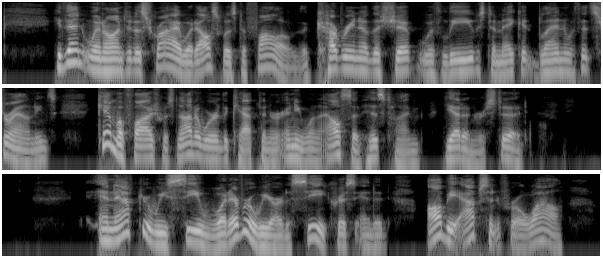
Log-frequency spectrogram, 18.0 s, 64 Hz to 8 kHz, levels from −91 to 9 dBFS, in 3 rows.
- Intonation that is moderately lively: Yes, average, 4.7 semitones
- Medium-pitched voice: No, low, 125 Hz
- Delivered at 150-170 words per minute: No, average, 185 wpm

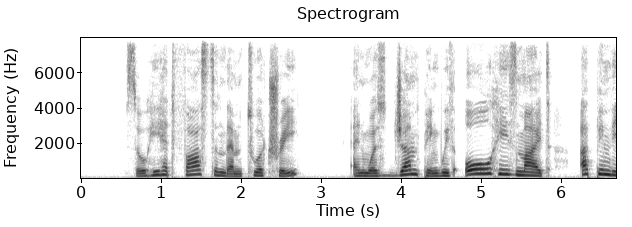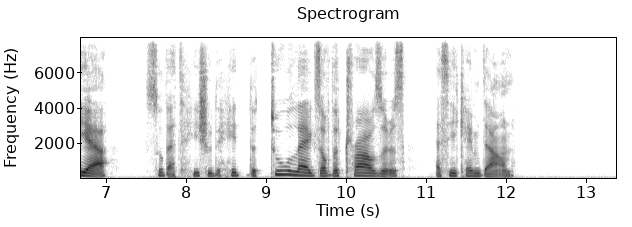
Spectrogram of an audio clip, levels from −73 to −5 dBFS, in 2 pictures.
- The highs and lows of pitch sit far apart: Yes, wide, 6.4 semitones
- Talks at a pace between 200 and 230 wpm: No, average, 150 wpm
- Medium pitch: Yes, medium, 165 Hz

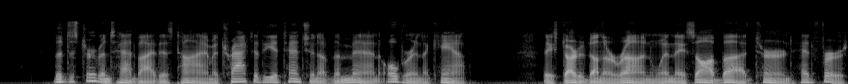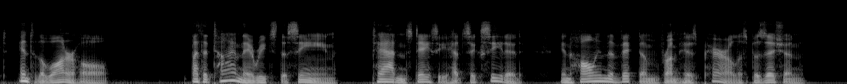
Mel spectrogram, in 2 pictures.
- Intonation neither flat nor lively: No, wide, 8.0 semitones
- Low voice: Yes, very low, 85 Hz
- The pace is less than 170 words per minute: No, average, 185 wpm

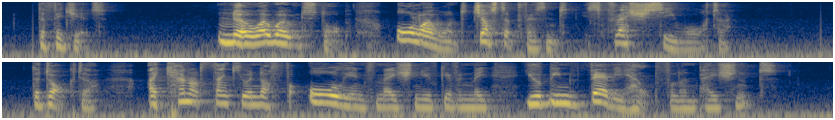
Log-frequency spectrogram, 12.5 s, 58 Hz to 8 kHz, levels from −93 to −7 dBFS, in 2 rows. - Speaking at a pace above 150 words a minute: Yes, average, 185 wpm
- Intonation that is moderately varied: No, wide, 7.4 semitones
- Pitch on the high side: Yes, high, 195 Hz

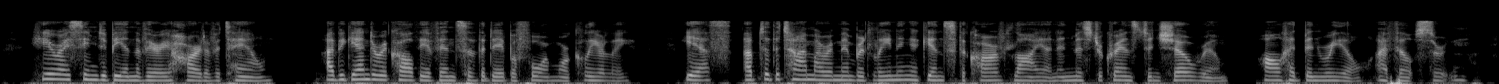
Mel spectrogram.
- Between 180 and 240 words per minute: Yes, average, 190 wpm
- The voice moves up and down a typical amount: No, narrow, 2.2 semitones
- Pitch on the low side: No, high, 190 Hz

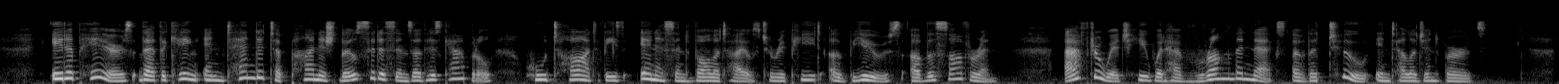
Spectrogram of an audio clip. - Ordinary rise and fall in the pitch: No, wide, 6.3 semitones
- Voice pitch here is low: No, high, 190 Hz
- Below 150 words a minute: Yes, average, 140 wpm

